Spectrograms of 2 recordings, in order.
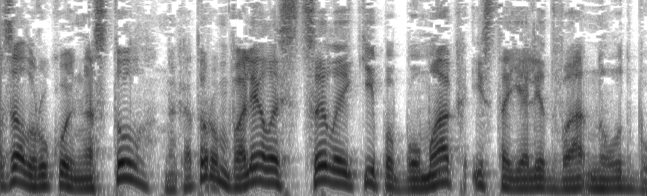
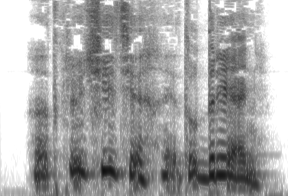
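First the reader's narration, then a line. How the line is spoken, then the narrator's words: Hoarse voice. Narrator (Russian): раздался хриплый голос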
